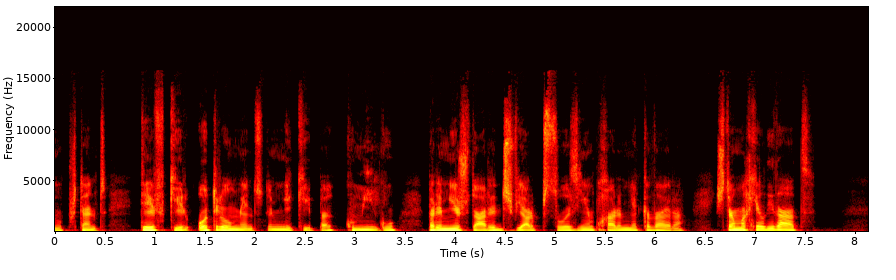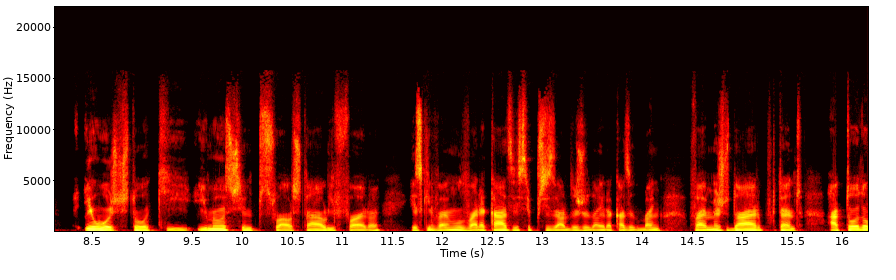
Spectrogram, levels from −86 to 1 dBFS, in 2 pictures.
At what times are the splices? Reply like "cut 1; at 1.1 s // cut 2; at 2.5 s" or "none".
none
